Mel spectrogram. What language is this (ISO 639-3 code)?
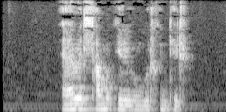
mon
